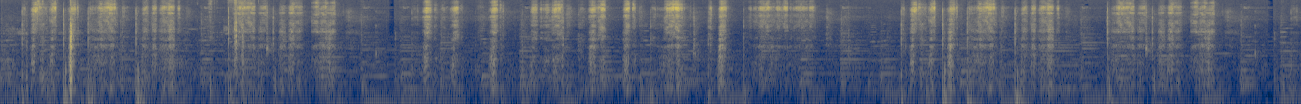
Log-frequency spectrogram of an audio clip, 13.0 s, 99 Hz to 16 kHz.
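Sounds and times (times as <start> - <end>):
background music: 0.0 - 13.0
paper being rubbed: 0.3 - 1.8, 2.4 - 3.5, 4.2 - 8.2, 9.0 - 12.2.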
